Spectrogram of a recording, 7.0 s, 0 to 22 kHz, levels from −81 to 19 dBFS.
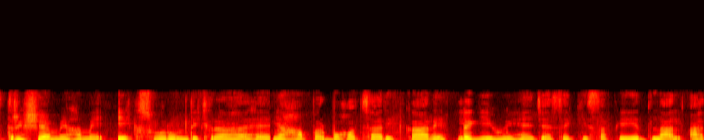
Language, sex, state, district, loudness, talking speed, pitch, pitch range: Hindi, female, Chhattisgarh, Bilaspur, -18 LUFS, 170 wpm, 210 Hz, 200-235 Hz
